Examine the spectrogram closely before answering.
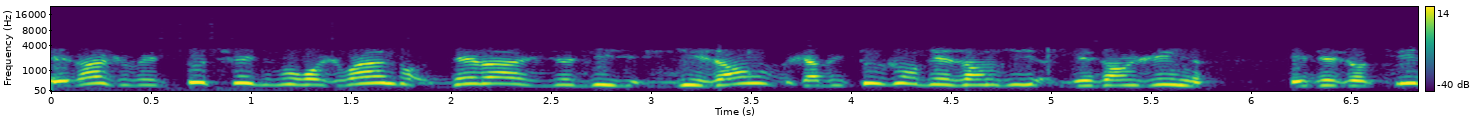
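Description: The man's pitch is extremely high. He speaks at a fairly slow pace with lively intonation. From Saint-Tropez, Var, France. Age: 70s. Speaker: caller. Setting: phone call.

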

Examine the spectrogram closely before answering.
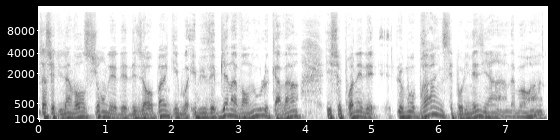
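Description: A man with a medium pitch talks at a moderate pace with lively intonation and very even loudness, amid noticeable background noise and audible room echo. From West Africa (born), schooled in Saint-Malo, France. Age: 70s. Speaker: painter, actor and author. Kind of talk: radio interview. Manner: halting.

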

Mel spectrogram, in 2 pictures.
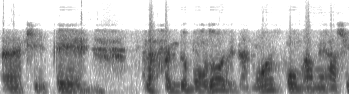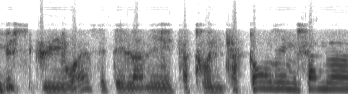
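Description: Lively intonation marks this man's speech at a fairly slow pace. Noticeable background noise is present. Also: medium pitch for a man. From French Basque Country, Bayonne. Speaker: expatriate interviewee. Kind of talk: radio interview. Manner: halting.

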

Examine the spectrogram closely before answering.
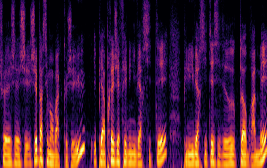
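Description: A man's dark, mellow voice at a fairly low pitch, with fairly even intonation and a moderate pace against a quiet background. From northern France, Dunkirk. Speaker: circus ringmaster. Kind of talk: casual interview. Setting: outdoors in a park.

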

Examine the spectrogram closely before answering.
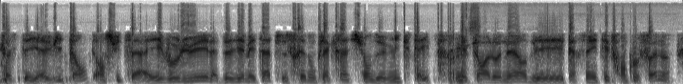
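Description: Over noticeable background noise, a man with a fairly low voice talks at a fairly quick pace. The sound is dry and close, with no echo. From Nice, France. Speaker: musician, band co-founder. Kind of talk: radio interview.

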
